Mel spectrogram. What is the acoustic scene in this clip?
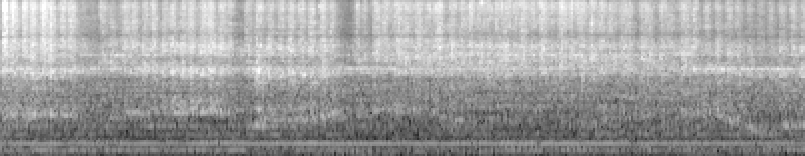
restroom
